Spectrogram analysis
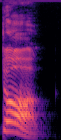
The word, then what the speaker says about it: talk: In the first three words, that is walk, come, and talk, the letter L remains silent.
